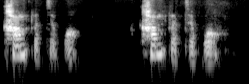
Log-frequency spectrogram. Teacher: You can pronounce it in 4 syllables, comfortable, or you can say it in just 3 syllables, comfortable. The stress is on the first syllable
